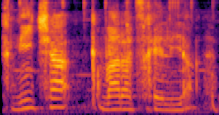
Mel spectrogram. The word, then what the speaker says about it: Khvicha Kvaratskhelia: Khvicha Kvaratskhelia. What is the weirdest? Watch me try. Kvaratskhelia. No, that's not how you say it. My name is Khvicha Kvaratskhelia, but you can call me Kvara.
